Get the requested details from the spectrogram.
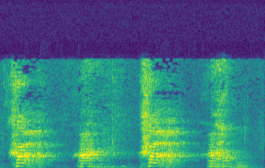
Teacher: Просто произносите К. То же самое, что К, но с придыханием.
